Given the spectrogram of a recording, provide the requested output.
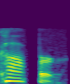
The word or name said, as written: copper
